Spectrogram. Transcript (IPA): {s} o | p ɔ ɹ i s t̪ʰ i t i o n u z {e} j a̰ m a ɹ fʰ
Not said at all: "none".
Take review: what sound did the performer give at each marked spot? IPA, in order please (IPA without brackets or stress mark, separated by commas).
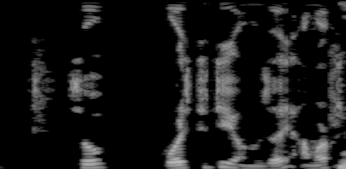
s, a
